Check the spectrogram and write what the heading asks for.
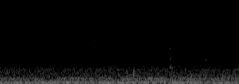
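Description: Faint, steady low rumble of wind buffeting the microphone, with no distinct events.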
